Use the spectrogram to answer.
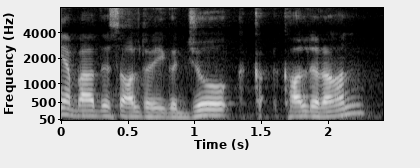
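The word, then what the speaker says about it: Calderone: Tell me about this alter ego, Joe Calderon? Yeah, Calderon. Calderon? Yes. O-N-E, like one, Calderon?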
